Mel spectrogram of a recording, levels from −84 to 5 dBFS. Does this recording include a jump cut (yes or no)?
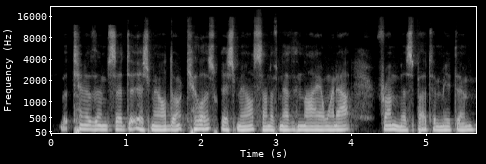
yes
